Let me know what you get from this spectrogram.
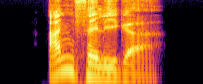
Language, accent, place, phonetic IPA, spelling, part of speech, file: German, Germany, Berlin, [ˈanfɛlɪɡɐ], anfälliger, adjective, De-anfälliger.ogg
- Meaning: 1. comparative degree of anfällig 2. inflection of anfällig: strong/mixed nominative masculine singular 3. inflection of anfällig: strong genitive/dative feminine singular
